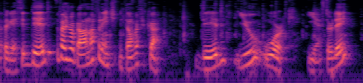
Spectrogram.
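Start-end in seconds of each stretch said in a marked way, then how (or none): 2.9-5.3 "Did, you, work, yesterday" word by word; slow careful model. Shown as a demonstration. Teacher builds the question for learners, slowly spaced. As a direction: keep "Did" and "you" slow and separate, rising at the end. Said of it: "Como fica a pronúncia?".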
